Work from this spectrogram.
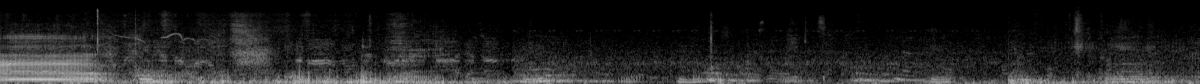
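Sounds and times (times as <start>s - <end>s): lions growling: 0.0s - 12.0s.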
